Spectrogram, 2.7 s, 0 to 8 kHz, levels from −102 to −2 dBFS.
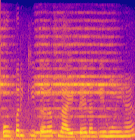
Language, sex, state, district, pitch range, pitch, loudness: Hindi, female, Haryana, Charkhi Dadri, 230-260 Hz, 245 Hz, -14 LUFS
